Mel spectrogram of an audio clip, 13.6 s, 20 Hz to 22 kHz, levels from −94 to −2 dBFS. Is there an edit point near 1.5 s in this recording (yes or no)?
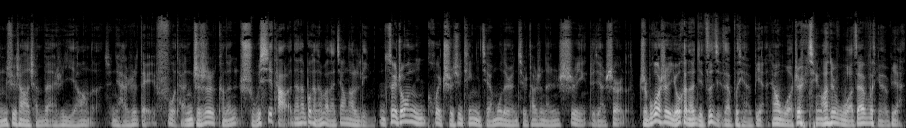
no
